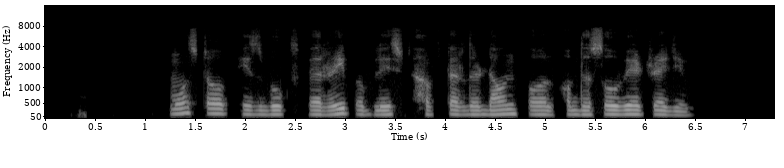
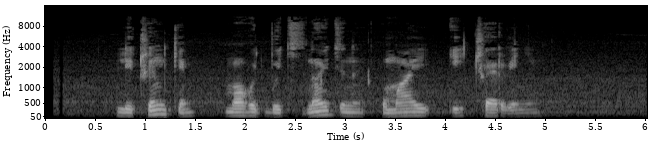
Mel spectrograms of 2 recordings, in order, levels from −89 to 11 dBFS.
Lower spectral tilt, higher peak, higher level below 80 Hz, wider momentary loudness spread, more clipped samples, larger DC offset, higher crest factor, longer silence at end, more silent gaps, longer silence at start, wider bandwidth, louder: first, -7.5 dB/octave vs -5 dB/octave; second, -18 dBFS vs -10 dBFS; about the same, -74 dBFS vs -76 dBFS; about the same, 8 LU vs 10 LU; neither; neither; second, 16 dB vs 22 dB; second, 0.85 s vs 1.1 s; first, 1.53-1.58 s, 1.83-1.91 s, 2.56-2.62 s, 3.05-3.09 s, 3.95-4.02 s, 4.75-4.82 s vs none; first, 1.25 s vs 0.7 s; second, 7.6 kHz vs 11.5 kHz; second, -35 LUFS vs -30 LUFS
